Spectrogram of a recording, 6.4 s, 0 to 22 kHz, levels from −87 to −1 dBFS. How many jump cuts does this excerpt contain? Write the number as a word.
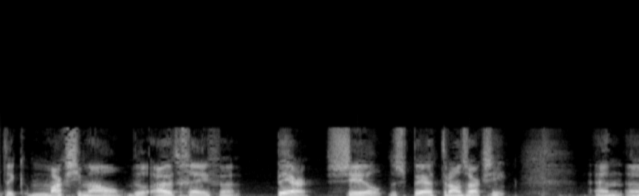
zero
